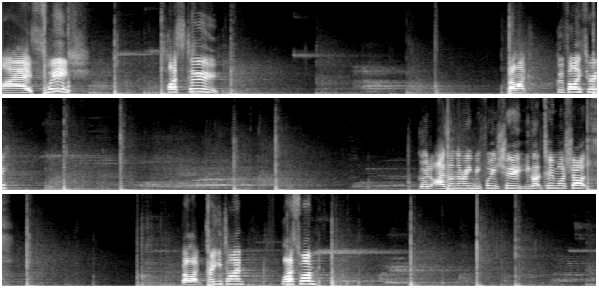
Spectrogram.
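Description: A basketball thumps on a wooden floor and slaps into hands in a large echoing hall.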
